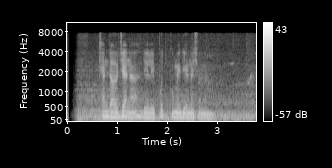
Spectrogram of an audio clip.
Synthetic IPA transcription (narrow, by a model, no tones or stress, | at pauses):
kʰɛndald͡ʒanadilipʊt̪̚kumedianasional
